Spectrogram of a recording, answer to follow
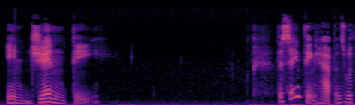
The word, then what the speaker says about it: ingenti: But in the ecclesiastical pronunciation, whenever G is followed by an E, an I, or even a Y, it's pronounced J, the soft G. We see that again in ingenti.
